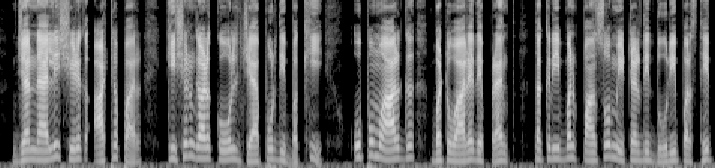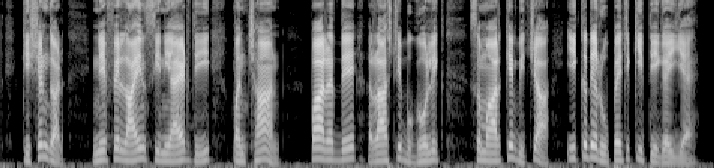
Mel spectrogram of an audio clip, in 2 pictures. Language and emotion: Dogri, neutral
